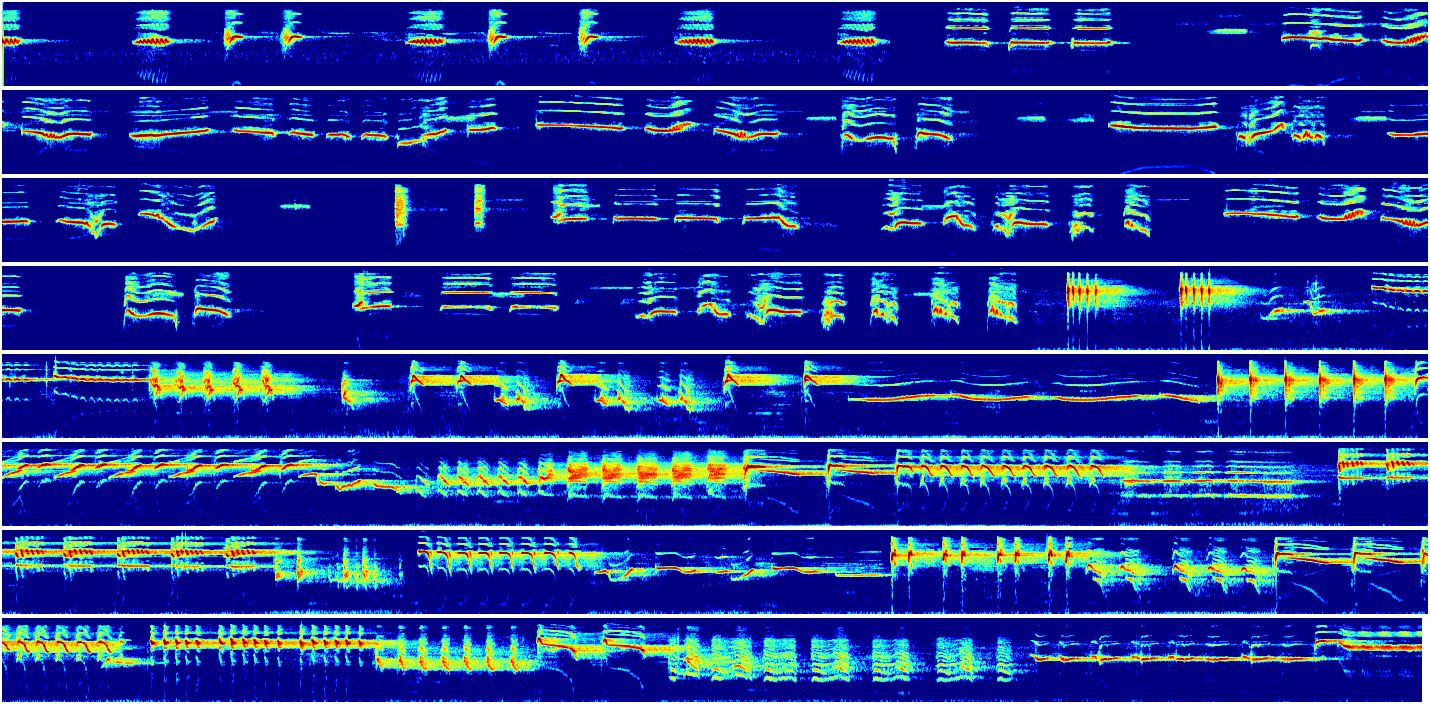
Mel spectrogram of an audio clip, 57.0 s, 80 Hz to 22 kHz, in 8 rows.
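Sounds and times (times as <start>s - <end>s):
overlapping bird chirping: 0.0s - 57.0s
songbird singing: 0.0s - 57.0s.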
